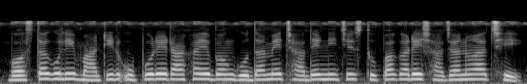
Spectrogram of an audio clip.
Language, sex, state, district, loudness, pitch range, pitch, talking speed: Bengali, female, West Bengal, Alipurduar, -16 LUFS, 215-240 Hz, 230 Hz, 125 wpm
